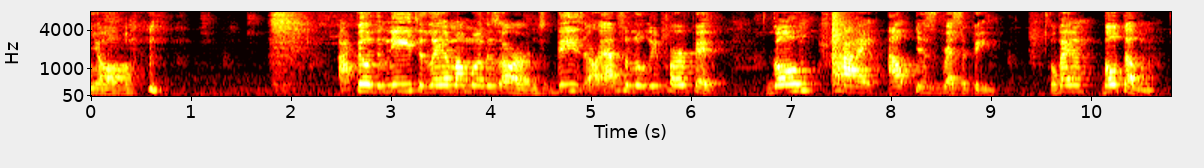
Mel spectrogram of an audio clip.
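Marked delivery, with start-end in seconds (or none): 2.5-10.7 higher and louder, gushing with joy; excited raving. Real, not acted. Host gushing to her viewers about the cookies, loud and high. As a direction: rave about them like they're heaven.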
